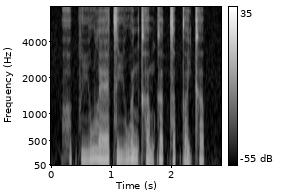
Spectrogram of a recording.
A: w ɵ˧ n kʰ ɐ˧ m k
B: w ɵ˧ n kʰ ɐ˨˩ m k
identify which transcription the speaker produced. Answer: A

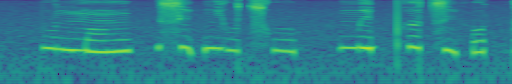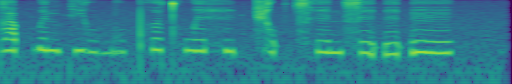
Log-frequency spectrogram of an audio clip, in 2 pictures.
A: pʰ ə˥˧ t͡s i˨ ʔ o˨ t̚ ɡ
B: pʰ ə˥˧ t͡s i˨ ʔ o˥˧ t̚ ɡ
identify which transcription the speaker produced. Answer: A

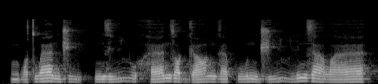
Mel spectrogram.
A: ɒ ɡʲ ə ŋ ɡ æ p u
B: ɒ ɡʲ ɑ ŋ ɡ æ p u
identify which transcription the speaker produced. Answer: B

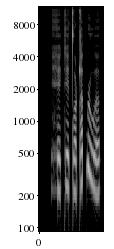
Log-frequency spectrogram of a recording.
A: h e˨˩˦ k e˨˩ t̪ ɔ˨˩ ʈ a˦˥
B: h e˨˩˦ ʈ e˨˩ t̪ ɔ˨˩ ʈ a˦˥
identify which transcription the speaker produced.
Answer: A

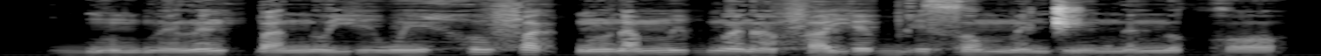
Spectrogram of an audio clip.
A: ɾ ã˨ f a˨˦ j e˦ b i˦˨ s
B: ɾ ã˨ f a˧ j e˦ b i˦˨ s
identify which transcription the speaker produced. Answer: A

